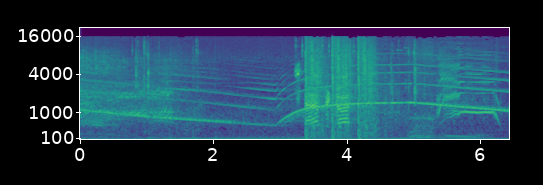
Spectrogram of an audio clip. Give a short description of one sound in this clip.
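A police siren wails and shifts in pitch.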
